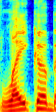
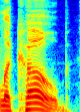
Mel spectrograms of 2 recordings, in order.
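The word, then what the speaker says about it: Lacob: didn't I said I've heard your last name pronounced lakub and Le Cobb and his first response was yo I don't it doesn't matter and I said really he goes yeah I've heard both it's fine really yeah I said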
